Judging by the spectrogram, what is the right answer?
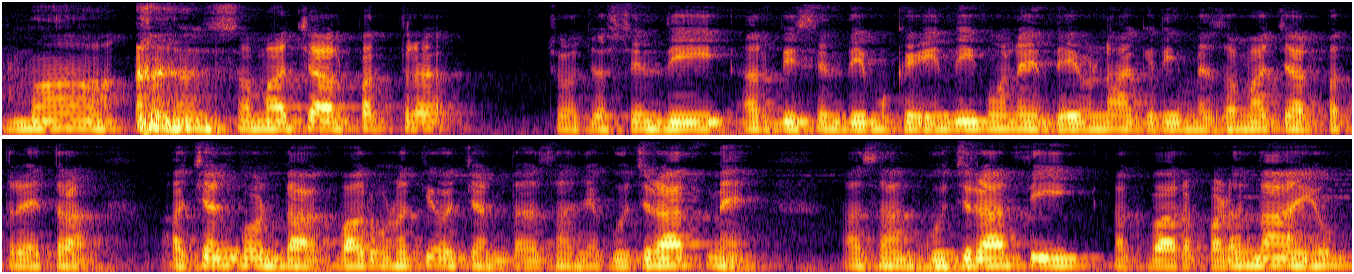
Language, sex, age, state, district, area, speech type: Sindhi, male, 60+, Gujarat, Kutch, rural, spontaneous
